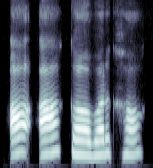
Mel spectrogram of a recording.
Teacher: ये कंठ से बोले जाते हैं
